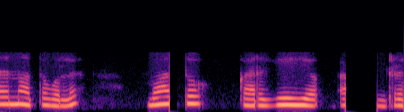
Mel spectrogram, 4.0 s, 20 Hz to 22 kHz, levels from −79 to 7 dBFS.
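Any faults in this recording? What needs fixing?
Packet loss filled with silence cuts the speech at 1.70 to 1.78 s (80 ms) and 3.46 to 3.78 s (320 ms), with hard edges; both gaps are multiples of 20 ms, which fits 20 ms packets over the telephone-band G.711 line. Adding jitter buffering and packet loss concealment would prevent this.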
